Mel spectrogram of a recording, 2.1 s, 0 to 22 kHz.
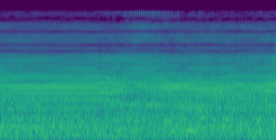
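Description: Corded electric hair clippers with a number 4 guard buzzing steadily as they are guided up through a mannequin head's hair, blending out a weight line.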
